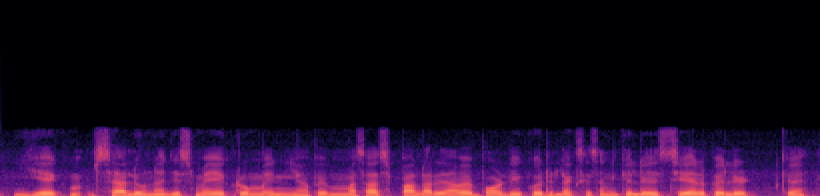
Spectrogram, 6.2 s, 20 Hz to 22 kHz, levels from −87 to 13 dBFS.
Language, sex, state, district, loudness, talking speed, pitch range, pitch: Hindi, male, Bihar, Muzaffarpur, -18 LUFS, 235 wpm, 140-145 Hz, 145 Hz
